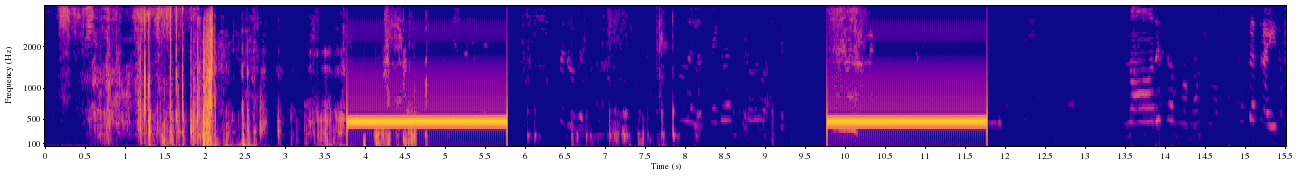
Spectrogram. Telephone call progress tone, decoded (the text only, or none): ringback tone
